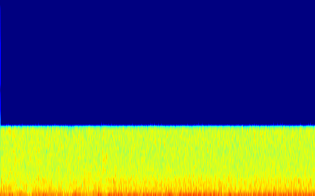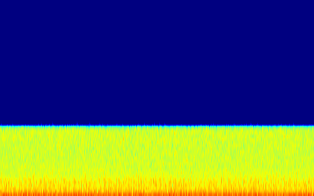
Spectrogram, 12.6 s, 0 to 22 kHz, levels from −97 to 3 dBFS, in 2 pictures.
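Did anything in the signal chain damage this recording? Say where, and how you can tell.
Yes, at the codec stage. Throughout the speech the upper spectrum has a plainly audible breathy, grainy texture. That is noise filling bands the encoder zeroed, not a clean low-pass roll-off or a wideband hiss. The likely cause is Bluetooth LC3 compression, consistent with around 32 kbps and 10 ms frames.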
